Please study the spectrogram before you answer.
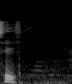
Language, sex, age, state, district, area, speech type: Hindi, male, 30-45, Madhya Pradesh, Hoshangabad, rural, read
